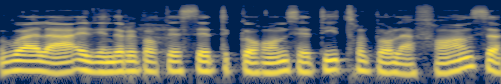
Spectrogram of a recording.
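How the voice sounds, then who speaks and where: In a very clean recording with a silent background, a woman with a Venezuelan accent speaks at a moderate pace in a very deep, low pitch. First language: Spanish (speaking French). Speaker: podcast host, beauty pageant director. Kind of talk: interview. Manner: halting.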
